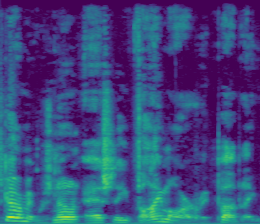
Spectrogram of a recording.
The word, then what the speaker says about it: Weimar: was known as the weimar republic remember to pronounce this with a v uh use your your rules here b e i so we pronounce it as a long iso by mar republic but the weimar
